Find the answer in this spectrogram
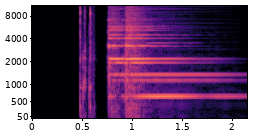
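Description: Subscribe-button animation sound effect: a quick double mouse click about half a second in, then a bright bell ding that rings on and fades away.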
